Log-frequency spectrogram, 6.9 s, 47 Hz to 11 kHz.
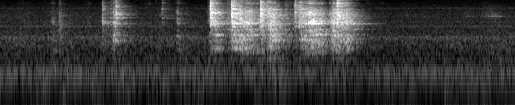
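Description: Steel parts clanking and clinking together as AR500 steel target plates are hung on a steel stand: one clank about a second and a half in, then a quick run of ringing clanks for about two seconds.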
